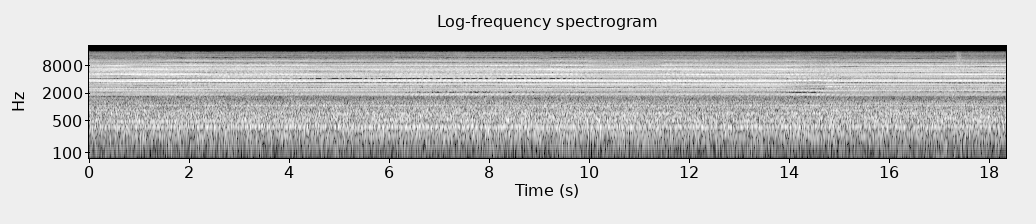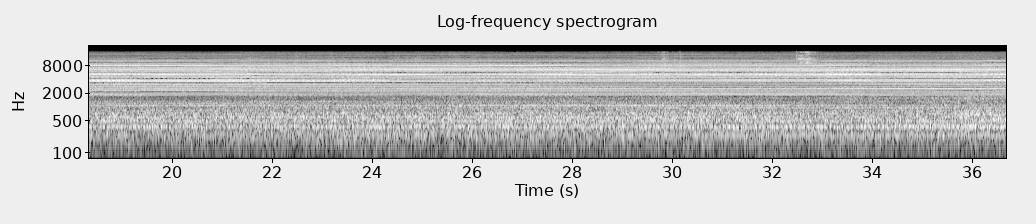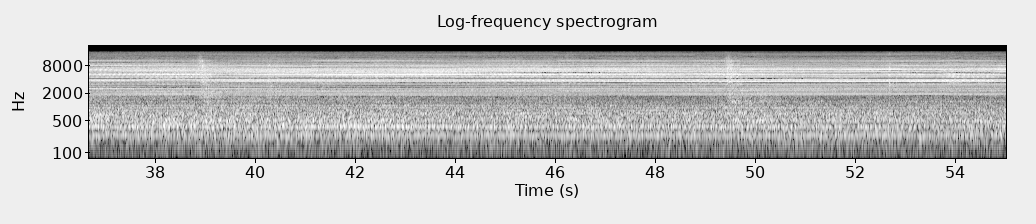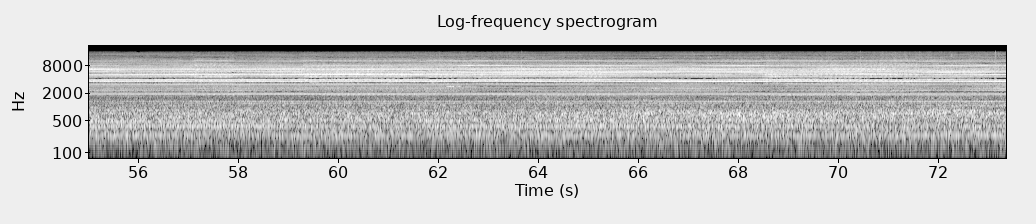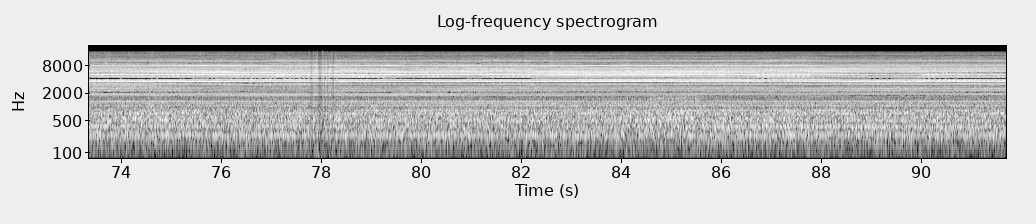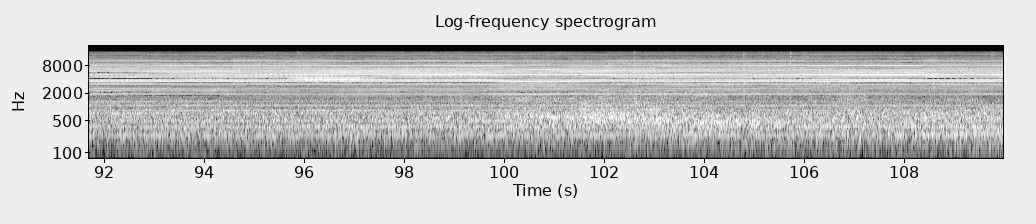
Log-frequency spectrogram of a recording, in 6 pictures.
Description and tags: neon fluorescent store sign loud buzz close +heavy city tone
buzz, close, fluorescent, loud, neon, sign, store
